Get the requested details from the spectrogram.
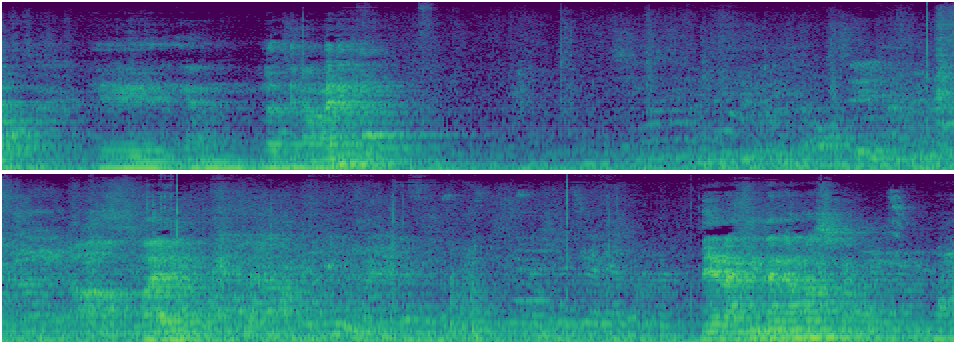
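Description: A man speaks into a microphone over loudspeakers in a large echoing hall.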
